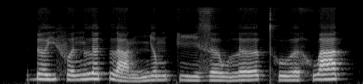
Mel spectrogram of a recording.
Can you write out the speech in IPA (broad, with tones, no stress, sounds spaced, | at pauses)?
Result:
ɗ ə˧ j f ə˨˦ n l ə˦˥ t̚ l a˧˩ ŋ ɲ ə˧ m k i˨˩ z ə˨˩ w l əː˨˦ t̪ʰ u˧ ə̯ h w a˦˥ t̚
